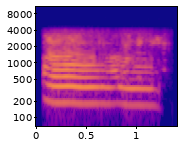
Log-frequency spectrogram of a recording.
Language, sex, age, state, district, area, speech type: Assamese, female, 45-60, Assam, Sivasagar, rural, conversation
